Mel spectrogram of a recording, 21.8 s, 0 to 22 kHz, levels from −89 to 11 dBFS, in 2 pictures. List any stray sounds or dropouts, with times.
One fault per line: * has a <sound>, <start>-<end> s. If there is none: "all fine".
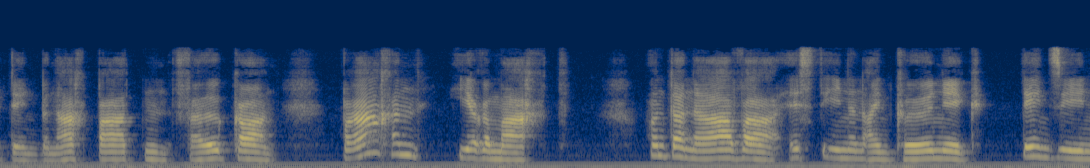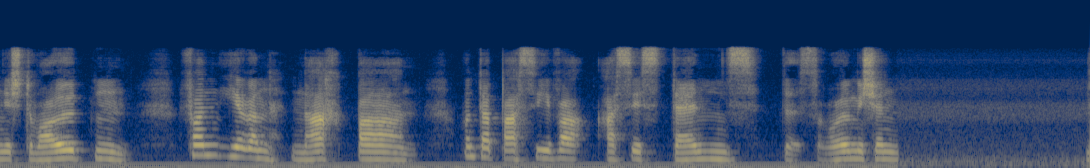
all fine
